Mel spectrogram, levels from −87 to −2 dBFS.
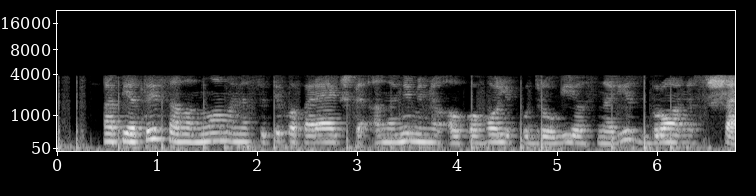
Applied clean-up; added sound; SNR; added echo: none; Writing; 16 dB; reverberation time 0.3 s.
